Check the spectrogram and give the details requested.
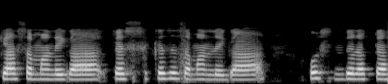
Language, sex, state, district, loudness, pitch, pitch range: Hindi, female, Bihar, Sitamarhi, -15 LUFS, 245 Hz, 230-260 Hz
